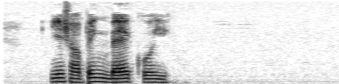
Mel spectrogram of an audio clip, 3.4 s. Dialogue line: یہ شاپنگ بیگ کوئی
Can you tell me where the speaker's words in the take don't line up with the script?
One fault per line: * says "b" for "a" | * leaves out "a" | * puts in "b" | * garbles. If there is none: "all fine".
all fine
